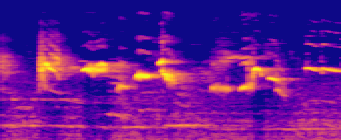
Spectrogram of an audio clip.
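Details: A white-rumped shama of the Tasikmalaya type gives a few loud whistled phrases: a sharp upward sweep, a descending slur, then softer warbles and a sustained thin whistle.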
